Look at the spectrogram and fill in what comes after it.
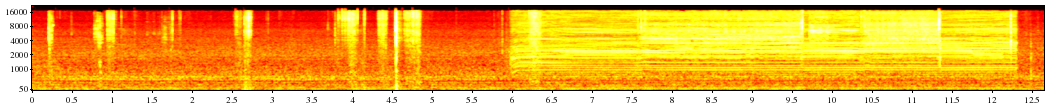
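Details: Wahl clipper with premium red guards after bending the guard to stop rattling: a steady, even high buzz with no rattle from the guard; it sounds quiet and healthy.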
